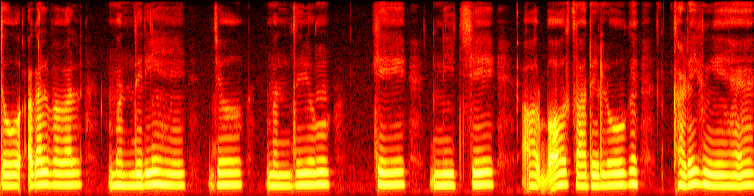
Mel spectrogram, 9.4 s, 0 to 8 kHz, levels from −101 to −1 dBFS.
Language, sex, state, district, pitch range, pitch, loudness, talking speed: Hindi, female, Goa, North and South Goa, 170-185 Hz, 175 Hz, -19 LUFS, 100 wpm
